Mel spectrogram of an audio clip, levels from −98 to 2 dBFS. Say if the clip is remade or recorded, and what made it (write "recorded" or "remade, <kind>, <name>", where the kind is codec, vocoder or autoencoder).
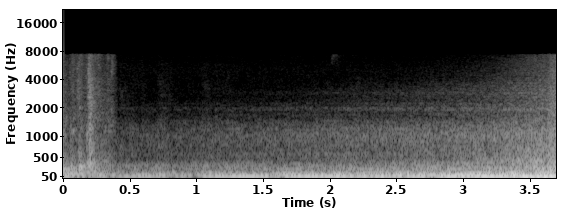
recorded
